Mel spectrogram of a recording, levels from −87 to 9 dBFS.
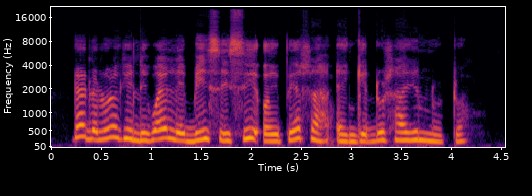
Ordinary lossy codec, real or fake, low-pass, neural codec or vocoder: Opus, 32 kbps; fake; 19.8 kHz; codec, 44.1 kHz, 7.8 kbps, DAC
